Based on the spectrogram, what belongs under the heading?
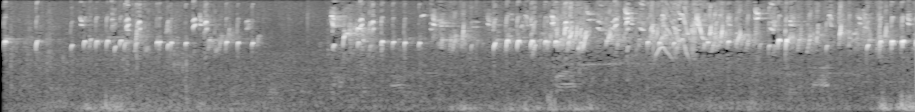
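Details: Goldfinch singing: rapid tinkling, twittering phrases with a steady high buzzy note running underneath, a short pause near three seconds, then denser chattering. Low thumps and rumbles are heard in the background.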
